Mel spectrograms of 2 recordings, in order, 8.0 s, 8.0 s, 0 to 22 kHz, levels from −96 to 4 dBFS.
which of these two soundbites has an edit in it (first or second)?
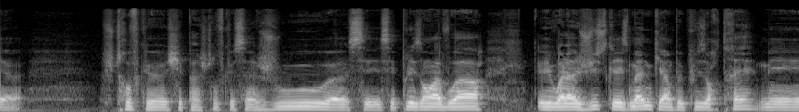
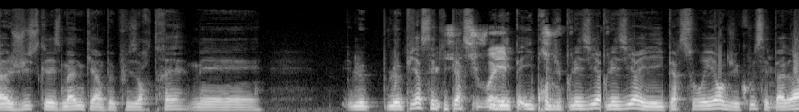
second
